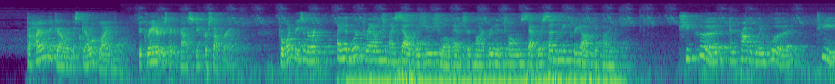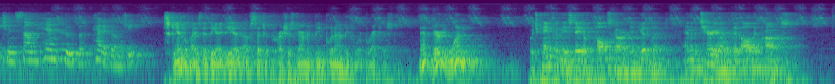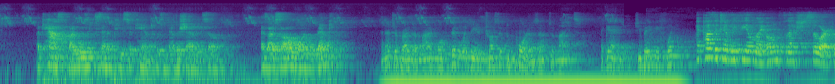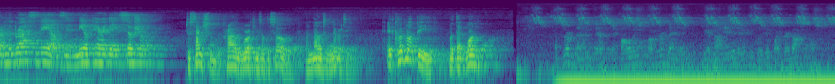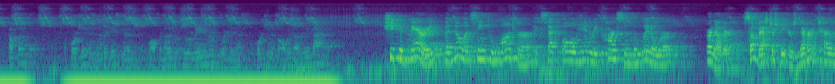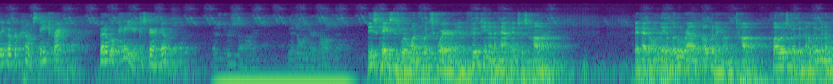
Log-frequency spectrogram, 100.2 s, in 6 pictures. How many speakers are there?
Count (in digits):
10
